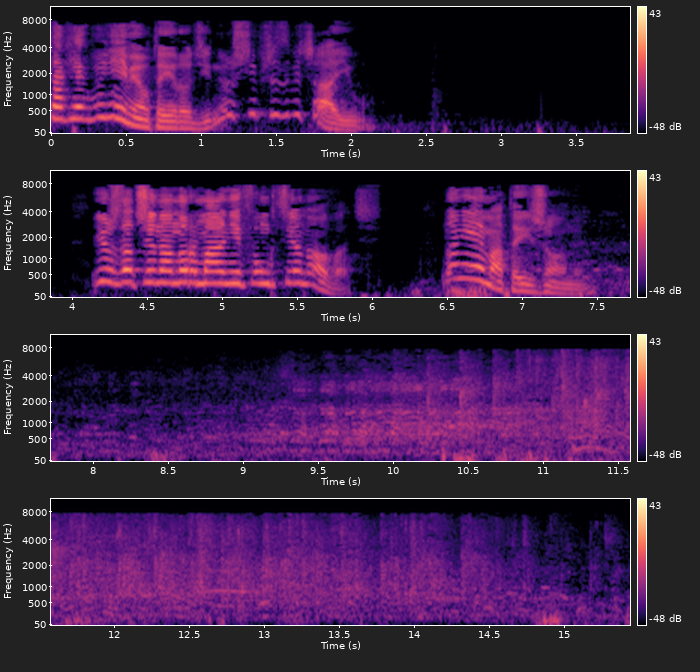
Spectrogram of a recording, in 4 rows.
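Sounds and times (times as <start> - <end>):
speech: 0.0 - 2.3, 4.2 - 7.6
laughter: 7.5 - 15.4
audience applause: 9.3 - 15.4.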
